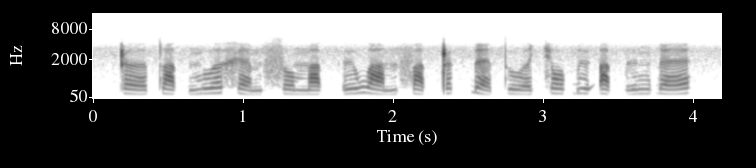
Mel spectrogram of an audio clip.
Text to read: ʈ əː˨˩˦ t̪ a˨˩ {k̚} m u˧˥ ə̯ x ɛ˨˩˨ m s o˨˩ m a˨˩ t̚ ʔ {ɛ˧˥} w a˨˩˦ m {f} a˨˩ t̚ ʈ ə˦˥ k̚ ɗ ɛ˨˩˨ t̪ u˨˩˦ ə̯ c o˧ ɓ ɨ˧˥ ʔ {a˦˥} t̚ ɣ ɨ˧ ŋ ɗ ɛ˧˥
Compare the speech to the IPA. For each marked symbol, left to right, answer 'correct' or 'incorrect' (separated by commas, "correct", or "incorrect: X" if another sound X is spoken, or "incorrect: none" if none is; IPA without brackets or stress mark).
incorrect: t̚, incorrect: ɨ˧˥, correct, incorrect: a˨˩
